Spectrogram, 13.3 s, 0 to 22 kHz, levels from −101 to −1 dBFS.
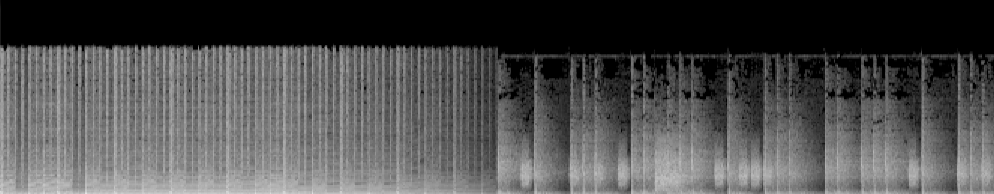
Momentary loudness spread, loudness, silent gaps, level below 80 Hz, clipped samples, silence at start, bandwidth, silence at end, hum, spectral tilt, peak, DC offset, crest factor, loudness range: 11 LU; -24 LUFS; none; -32 dBFS; under 0.1%; 0 s; 17 kHz; 0 s; none; -4 dB/octave; -4 dBFS; under 0.1%; 20 dB; 7 LU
